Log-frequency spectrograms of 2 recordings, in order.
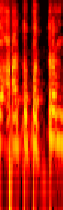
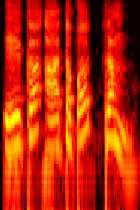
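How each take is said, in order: First: आतपत्रम quickly joined as aata-patram, no break; mistaken joined pronunciation. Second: एक आतपत्रम slow, with aatapa separated from tram; correct split pronunciation. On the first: Teacher showing students the slip, आतपत्रम run together. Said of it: "नहीं तो आतपत्रम करके भूल हो जाती है". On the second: Teacher modelling for students, आतपत्रम slowly split as aatapa, tram. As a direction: draw out एक आतपत्रम, pausing before the final tram. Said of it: "शुद्ध उच्चारण करना है". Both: Shown as a demonstration.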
